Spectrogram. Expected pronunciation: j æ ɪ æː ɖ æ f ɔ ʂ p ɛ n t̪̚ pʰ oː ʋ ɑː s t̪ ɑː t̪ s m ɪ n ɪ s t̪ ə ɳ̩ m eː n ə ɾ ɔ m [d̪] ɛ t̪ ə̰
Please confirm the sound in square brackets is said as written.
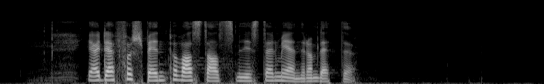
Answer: yes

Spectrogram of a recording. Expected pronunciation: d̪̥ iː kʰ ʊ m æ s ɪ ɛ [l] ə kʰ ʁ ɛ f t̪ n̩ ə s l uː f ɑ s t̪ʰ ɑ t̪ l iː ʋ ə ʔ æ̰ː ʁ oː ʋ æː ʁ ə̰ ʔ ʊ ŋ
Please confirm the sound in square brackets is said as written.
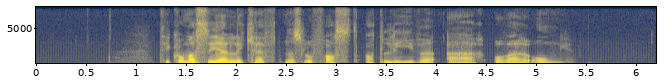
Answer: yes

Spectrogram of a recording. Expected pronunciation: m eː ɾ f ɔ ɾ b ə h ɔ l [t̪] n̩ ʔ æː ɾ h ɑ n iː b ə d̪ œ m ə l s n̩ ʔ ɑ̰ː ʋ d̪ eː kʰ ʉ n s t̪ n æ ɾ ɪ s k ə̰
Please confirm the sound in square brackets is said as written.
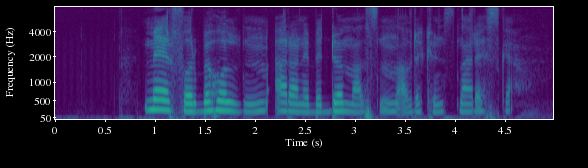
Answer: no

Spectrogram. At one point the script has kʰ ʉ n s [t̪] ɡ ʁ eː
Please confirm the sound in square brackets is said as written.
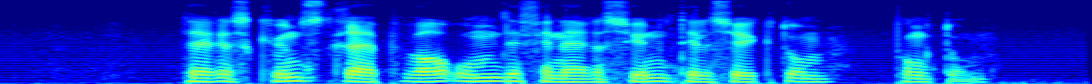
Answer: yes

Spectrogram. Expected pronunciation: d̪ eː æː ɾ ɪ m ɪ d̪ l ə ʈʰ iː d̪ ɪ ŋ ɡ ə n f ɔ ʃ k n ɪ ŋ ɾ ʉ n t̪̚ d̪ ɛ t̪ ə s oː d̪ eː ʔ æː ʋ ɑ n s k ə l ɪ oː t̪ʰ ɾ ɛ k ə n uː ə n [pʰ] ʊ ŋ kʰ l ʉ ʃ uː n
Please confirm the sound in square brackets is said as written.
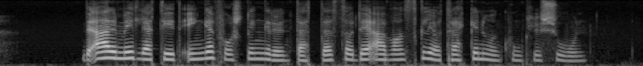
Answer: no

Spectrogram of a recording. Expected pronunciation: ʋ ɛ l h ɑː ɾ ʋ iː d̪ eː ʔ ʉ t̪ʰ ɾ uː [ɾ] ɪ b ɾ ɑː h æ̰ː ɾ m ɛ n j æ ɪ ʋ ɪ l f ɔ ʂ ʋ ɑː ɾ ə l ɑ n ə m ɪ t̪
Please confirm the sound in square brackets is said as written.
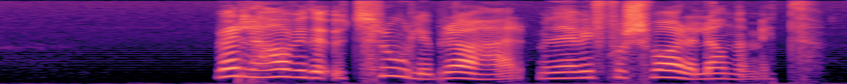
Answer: no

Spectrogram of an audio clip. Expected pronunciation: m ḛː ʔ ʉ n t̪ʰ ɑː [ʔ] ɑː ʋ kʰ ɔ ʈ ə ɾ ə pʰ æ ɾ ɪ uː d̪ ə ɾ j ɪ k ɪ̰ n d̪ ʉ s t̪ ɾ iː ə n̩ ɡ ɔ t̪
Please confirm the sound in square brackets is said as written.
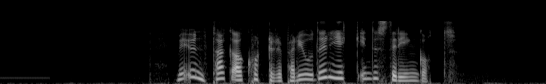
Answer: no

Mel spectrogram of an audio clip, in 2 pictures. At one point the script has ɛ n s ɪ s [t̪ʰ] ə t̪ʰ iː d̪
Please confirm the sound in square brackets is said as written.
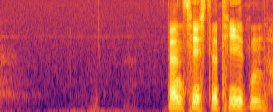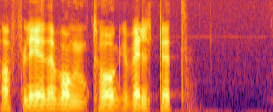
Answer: no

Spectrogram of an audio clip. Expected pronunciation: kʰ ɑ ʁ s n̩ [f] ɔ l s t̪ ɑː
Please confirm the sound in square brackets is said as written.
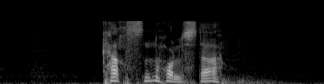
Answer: no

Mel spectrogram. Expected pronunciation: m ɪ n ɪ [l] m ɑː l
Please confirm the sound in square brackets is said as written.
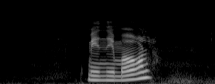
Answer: no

